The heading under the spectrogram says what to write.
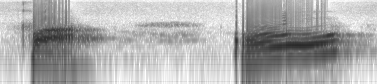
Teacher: fa keluar di syafatain, ya, dua bibir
